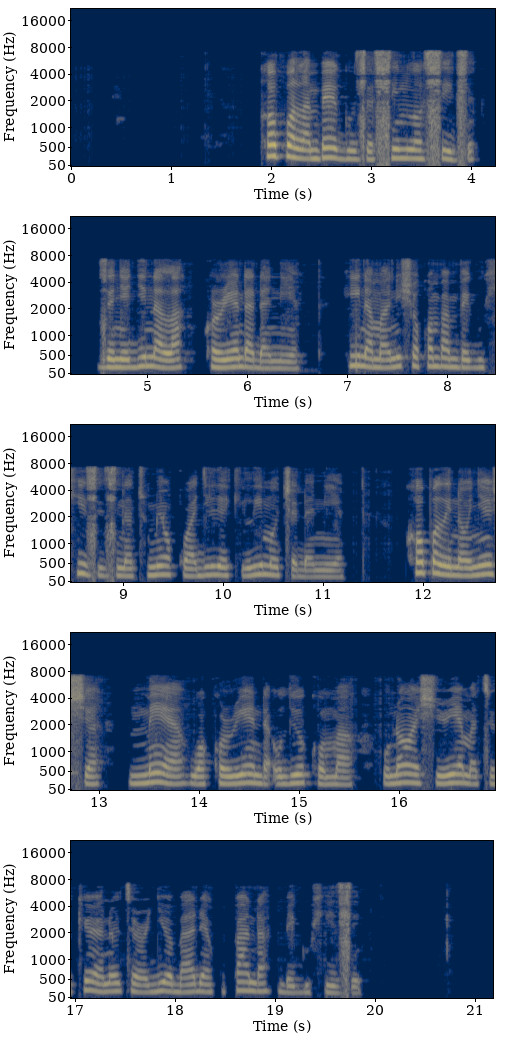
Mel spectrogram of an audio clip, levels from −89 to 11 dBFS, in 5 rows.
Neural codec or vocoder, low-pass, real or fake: none; 7.2 kHz; real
